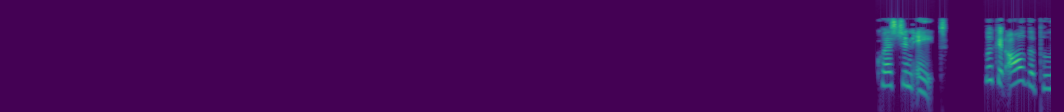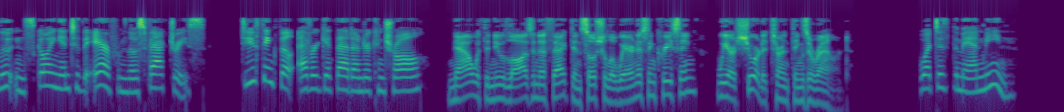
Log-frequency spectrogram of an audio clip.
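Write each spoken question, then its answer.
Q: What does the man mean?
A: The pollution will be brought under control.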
